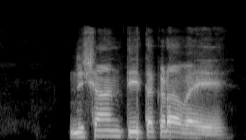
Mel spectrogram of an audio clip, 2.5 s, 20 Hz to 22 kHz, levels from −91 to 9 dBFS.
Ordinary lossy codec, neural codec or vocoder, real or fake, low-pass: Opus, 32 kbps; none; real; 9.9 kHz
